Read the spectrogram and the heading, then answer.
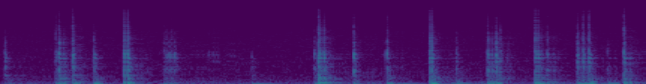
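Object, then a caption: Clear plastic container. Long silver fingernails tap the front wall of an empty, clear plastic container standing upright. The taps come as a loose, irregular series of quick, hollow ticks with a low, thumping body and bright clicky edges. Each tap dies away almost at once.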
